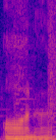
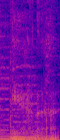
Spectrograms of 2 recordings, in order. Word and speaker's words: Anna: She goes, "I don't want to correct you, but it's pronounced Anna. It's not Anna."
